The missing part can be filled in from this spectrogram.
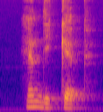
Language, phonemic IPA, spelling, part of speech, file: Dutch, /ˈɦɛn.diˌkɛp/, handicap, noun, Nl-handicap.ogg
- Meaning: 1. disability 2. handicap, disadvantage 3. handicap, measure of ability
